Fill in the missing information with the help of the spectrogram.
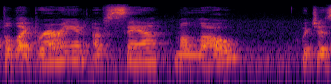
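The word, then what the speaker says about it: Saint-Malo: want to mention is called the librarian of san malo which is spelled s-a-i-n-t-m-a-l-o by mario escobar i gave this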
